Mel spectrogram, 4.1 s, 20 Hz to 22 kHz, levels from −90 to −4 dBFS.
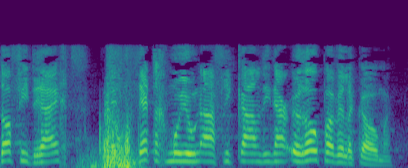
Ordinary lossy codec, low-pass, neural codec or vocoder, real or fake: none; 7.2 kHz; none; real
